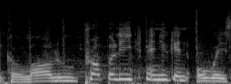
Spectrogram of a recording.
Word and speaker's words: Cthulhu: that word essentially most people say it either cthulhu or cthulhu there is a great complete video explaining precisely why none of these pronunciations are ones that offer hp lovecraft himself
